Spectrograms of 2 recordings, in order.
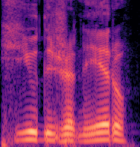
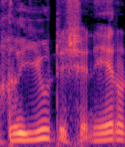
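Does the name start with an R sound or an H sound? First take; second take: H sound; R sound. First: The first sound is a Brazilian H-like R. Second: The first sound is a plain R.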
